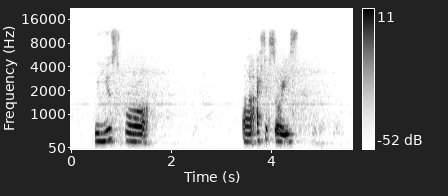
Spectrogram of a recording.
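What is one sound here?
A young woman speaks calmly and clearly into a nearby microphone, in two short phrases.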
